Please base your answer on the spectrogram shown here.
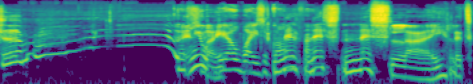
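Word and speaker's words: Nestlé: let's call them uh eventually they became Nest I think they just thought the English people won't get nestler if we put an accent on the E they won't buy it yeah um they own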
